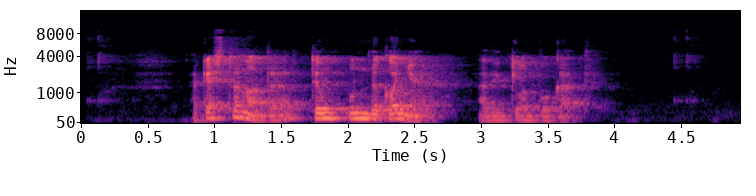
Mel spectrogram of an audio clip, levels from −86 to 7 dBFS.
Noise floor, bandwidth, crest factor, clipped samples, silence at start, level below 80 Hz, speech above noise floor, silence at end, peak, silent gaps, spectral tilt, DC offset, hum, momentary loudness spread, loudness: -64 dBFS; 9.2 kHz; 24 dB; under 0.1%; 0.85 s; -48 dBFS; 40 dB; 1.1 s; -2 dBFS; none; -6.5 dB/octave; under 0.1%; none; 15 LU; -24 LUFS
